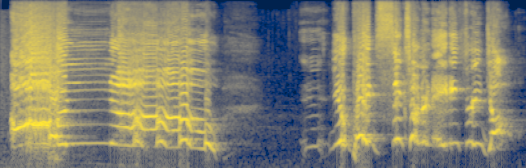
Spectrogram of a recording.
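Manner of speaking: real high-pitched yelling outrage; outraged shout. Real, not acted. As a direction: scream it in disbelief. Outraged at game fine.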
